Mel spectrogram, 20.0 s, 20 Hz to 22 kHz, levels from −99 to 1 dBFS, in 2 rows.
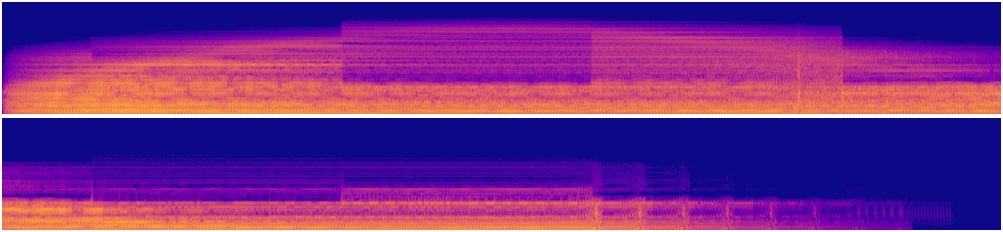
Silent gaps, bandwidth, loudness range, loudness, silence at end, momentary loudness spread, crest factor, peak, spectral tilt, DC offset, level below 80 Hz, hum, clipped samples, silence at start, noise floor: none; 9.6 kHz; 10 LU; -23 LUFS; 2.75 s; 9 LU; 18 dB; -6 dBFS; -7 dB/octave; under 0.1%; -32 dBFS; none; under 0.1%; 0 s; -80 dBFS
